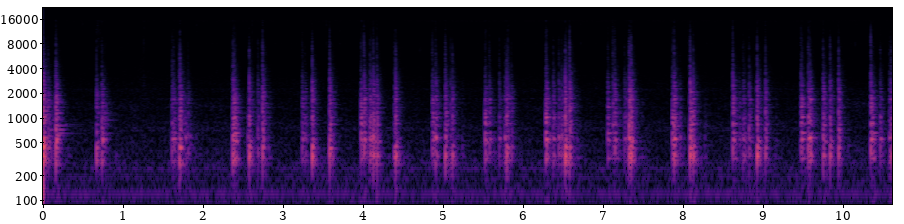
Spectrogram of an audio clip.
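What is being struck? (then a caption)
Frame drum with synthetic head, tapped with metal finger claws. A round, hollow Remo frame drum with a synthetic head is tapped with long gold metal finger claws, one hand lifted at the start. Quick, dry taps come in uneven clusters, each with a hollow midrange thump and a bright clicky edge that dies away almost at once over a quiet, faint low hum.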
